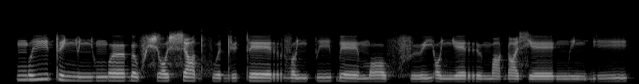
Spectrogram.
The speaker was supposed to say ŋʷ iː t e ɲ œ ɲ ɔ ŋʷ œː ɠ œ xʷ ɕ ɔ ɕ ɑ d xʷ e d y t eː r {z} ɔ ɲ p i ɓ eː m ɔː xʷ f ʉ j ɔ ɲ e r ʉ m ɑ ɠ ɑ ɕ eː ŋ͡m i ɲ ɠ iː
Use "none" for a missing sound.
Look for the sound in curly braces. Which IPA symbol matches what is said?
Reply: z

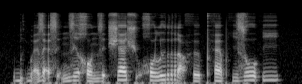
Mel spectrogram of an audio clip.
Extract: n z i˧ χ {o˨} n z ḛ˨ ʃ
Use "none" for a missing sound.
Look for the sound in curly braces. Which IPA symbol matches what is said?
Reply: o˨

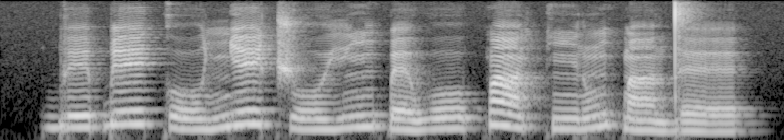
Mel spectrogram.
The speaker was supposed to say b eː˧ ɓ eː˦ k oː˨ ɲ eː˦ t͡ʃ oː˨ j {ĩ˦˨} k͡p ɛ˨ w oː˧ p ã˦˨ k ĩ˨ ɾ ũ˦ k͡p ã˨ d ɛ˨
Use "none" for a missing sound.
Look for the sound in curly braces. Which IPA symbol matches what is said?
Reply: ĩ˧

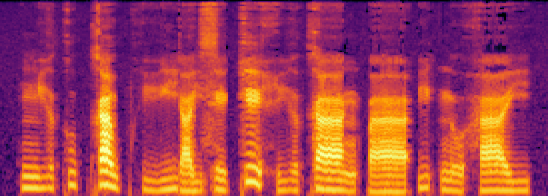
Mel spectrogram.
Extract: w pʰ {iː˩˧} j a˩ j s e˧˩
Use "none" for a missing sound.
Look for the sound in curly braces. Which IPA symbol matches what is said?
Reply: iː˩˧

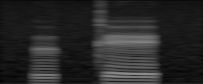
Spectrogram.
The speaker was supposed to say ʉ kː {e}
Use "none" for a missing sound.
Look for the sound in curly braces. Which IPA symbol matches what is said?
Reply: e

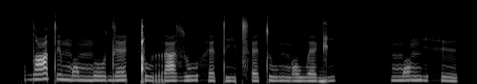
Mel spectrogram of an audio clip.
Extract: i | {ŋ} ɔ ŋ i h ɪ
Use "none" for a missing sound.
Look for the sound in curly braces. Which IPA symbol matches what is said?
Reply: m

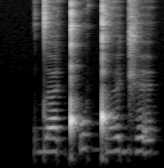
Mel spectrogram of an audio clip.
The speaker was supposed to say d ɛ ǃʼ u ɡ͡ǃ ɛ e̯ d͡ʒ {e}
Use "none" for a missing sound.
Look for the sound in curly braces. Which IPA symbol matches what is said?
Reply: e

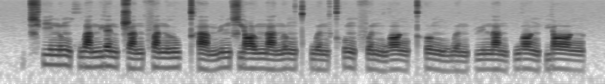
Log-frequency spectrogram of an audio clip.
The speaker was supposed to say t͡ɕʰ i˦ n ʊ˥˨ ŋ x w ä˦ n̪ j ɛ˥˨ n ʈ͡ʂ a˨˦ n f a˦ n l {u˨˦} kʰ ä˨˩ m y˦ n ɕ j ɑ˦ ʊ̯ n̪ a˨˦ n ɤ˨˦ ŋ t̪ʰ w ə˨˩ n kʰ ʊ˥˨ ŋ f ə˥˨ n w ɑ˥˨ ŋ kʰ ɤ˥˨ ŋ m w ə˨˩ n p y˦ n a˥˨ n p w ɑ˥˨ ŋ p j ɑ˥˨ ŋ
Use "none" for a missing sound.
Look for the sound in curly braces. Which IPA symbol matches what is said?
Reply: u˦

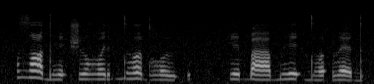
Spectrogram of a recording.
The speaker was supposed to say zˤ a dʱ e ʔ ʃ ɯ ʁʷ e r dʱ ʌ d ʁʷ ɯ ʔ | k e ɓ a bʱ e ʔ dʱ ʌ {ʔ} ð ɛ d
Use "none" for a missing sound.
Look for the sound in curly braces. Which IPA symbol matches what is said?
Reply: ʔ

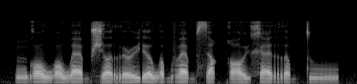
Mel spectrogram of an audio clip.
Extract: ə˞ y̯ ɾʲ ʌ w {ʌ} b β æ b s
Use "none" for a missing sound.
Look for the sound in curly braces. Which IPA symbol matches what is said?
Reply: ʌ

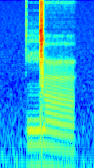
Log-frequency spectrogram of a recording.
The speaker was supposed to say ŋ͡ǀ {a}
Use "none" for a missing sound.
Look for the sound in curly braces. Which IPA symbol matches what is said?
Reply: a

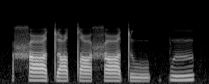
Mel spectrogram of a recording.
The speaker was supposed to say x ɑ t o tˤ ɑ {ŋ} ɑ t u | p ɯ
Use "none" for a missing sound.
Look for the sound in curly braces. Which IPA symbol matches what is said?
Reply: x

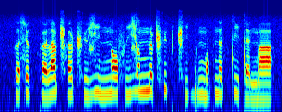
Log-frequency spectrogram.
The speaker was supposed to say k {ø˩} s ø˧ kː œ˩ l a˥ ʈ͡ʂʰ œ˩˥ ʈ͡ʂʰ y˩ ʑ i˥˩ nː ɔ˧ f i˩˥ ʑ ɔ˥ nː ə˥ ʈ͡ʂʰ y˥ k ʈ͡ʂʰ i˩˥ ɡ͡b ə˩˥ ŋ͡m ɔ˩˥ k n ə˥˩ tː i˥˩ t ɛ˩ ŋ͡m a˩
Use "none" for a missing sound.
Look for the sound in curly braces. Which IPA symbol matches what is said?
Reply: ə˩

